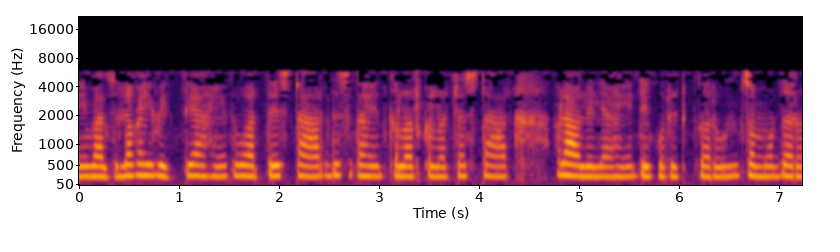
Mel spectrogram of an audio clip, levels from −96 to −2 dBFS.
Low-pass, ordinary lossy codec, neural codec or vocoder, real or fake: 7.2 kHz; MP3, 24 kbps; none; real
